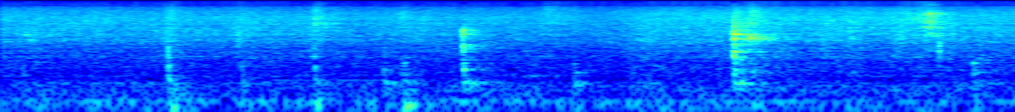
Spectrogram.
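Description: Onions frying in a pan for an egg roll in a bowl, a steady low sizzle running throughout with scattered light ticks and clinks of a utensil against the pan.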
